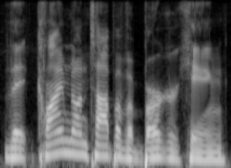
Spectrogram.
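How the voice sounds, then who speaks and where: A man who is a guest on a podcast, a comedian and punk singer, talking loudly and easily in casual conversation and often laughing. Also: medium pitch, big pitch swings, measured pace, clear, resonant tone, no room sound, clean studio sound. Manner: loud-voiced, laughing, easygoing storyteller.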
